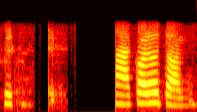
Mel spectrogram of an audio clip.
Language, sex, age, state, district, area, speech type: Marathi, female, 18-30, Maharashtra, Ratnagiri, rural, conversation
